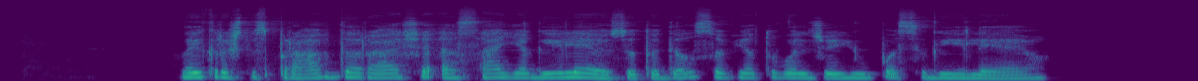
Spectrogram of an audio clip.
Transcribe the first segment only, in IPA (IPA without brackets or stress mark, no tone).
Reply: lˠ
